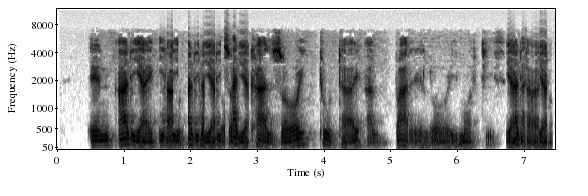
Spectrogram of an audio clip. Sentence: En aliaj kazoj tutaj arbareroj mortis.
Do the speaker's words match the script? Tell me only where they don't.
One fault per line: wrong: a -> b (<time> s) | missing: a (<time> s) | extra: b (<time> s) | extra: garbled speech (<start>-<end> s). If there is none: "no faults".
extra: garbled speech (1.5-2.9 s)
extra: garbled speech (6.7-7.4 s)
